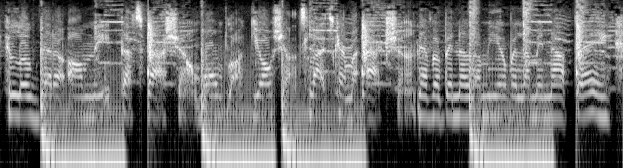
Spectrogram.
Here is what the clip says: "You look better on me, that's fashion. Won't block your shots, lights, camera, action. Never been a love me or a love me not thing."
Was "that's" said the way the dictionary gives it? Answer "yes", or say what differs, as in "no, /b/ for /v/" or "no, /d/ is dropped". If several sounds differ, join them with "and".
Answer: yes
